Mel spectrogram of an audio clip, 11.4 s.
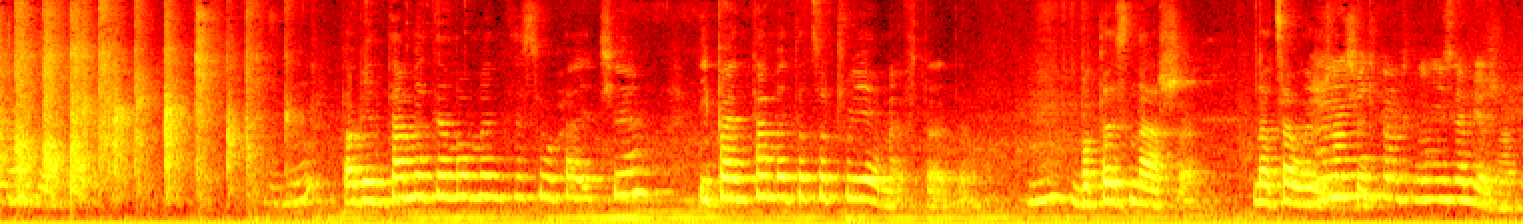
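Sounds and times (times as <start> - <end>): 
applause: 0.0 - 2.3
speech: 2.6 - 11.4.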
